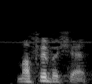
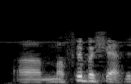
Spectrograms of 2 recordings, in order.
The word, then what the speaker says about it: Mephibosheth: Mephibosheth. Mephibosheth. And don't think I didn't practice that. Kind of refreshed my pronunciation a couple of times before I came here this morning. Mephibosheth.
